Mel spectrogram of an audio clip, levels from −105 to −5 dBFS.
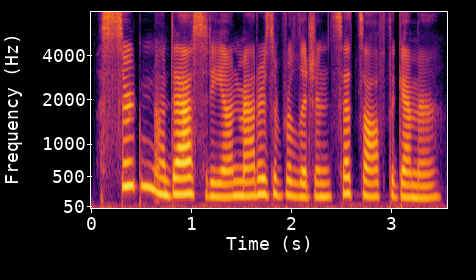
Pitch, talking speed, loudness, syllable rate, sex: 225 Hz, 185 wpm, -19 LUFS, 5.7 syllables/s, female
